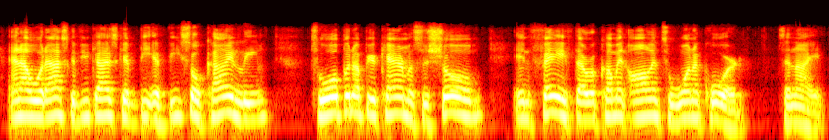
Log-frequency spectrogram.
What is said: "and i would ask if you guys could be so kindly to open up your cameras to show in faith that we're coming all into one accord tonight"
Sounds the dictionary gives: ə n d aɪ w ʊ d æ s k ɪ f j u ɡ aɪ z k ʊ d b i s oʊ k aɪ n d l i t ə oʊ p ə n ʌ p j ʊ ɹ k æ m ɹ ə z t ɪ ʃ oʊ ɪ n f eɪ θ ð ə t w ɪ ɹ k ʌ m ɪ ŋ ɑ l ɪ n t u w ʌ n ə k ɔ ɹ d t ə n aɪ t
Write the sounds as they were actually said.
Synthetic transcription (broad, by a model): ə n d aɪ w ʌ d æ s k ɪ f j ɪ ɡ aɪ z k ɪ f b i s oʊ k aɪ n d l i t ə oʊ p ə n ʌ p j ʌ ɹ k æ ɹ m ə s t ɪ ʃ oʊ ɪ n f eɪ θ ð ə t w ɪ l k ʌ m ɪ ŋ ɑ l ɪ n t u w ʌ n ə k ɔ ɹ d t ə n aɪ t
